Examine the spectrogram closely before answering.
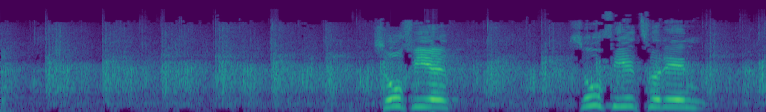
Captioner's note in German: Beifall SPD und Freie Demokraten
